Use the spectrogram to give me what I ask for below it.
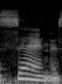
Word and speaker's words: Cinn: Yeah, Christiana Sin, C-I-N-N, you know, because I wanted it to be C-C.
